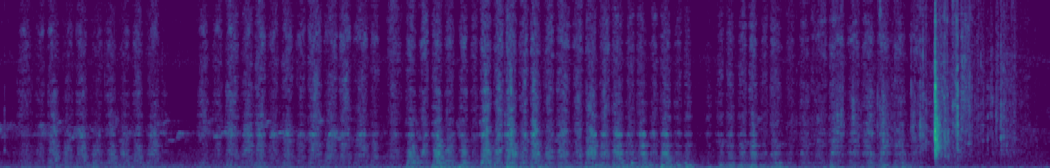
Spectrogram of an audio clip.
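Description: Steady scraping and rubbing over a Prima Redesign rub-on transfer laid on furniture, a dry rasping stroke repeated back and forth close up, with one sharp tick near the end and no talking.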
